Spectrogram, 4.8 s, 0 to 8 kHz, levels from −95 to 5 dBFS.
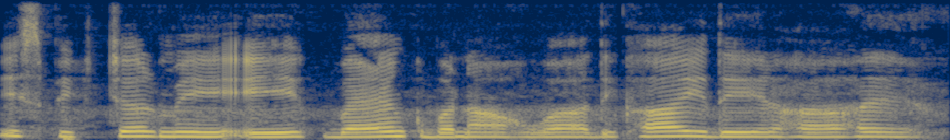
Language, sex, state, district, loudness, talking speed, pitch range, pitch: Hindi, female, Uttar Pradesh, Lucknow, -15 LUFS, 140 wpm, 220-240 Hz, 230 Hz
